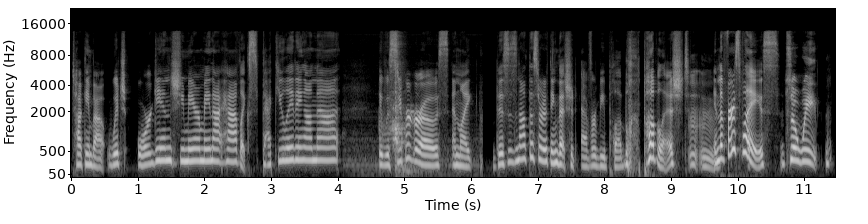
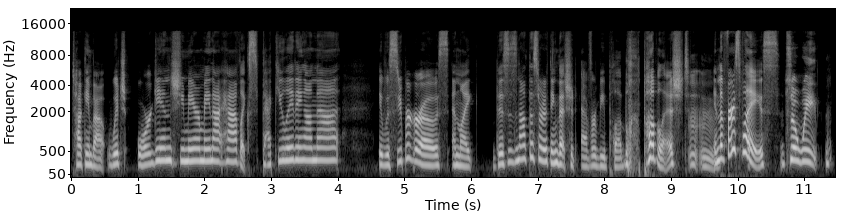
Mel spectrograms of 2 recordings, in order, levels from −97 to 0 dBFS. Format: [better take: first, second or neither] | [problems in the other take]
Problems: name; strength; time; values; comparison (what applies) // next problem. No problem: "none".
second | phone ringing; noticeable; at 5 s; peak 7 dB below the speech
